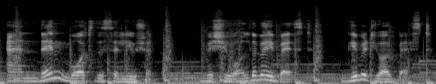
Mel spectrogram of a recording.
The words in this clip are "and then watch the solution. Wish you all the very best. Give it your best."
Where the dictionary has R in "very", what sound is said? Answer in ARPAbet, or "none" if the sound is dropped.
none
